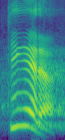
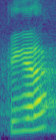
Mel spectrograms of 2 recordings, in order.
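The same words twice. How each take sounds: First: ¿Quién era? thrown out high and loud, falling; emphatic question. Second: ¿Quién era? asked again with a rising end; teasing repeated question. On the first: Preacher hits ¿Quién era? loud and falling to his listeners. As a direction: punch ¿Quién era? hard to the church. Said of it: "rhetorical question to congregation". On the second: Preacher repeats ¿Quién era? rising, inviting the congregation to answer. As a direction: let ¿Quién era? lift up, waiting for an answer. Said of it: "repeated question to congregation". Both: Shown as a demonstration.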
